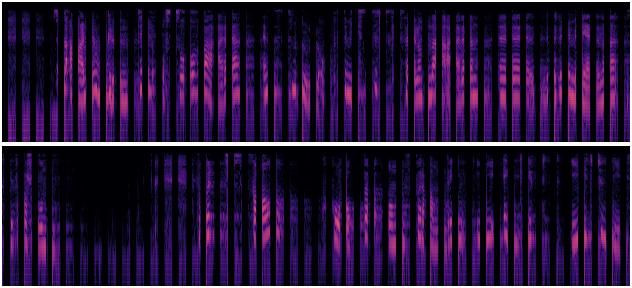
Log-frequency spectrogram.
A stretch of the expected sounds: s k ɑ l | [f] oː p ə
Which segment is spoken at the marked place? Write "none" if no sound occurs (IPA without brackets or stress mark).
h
